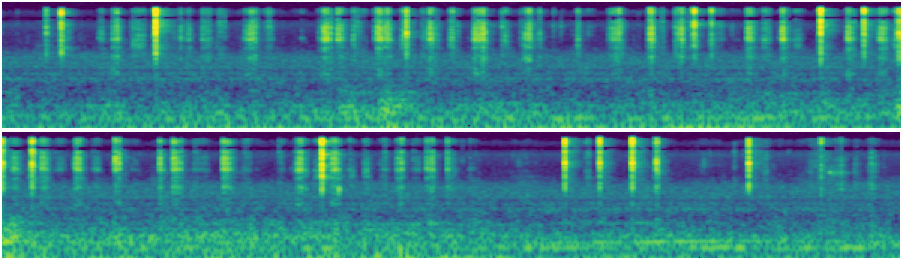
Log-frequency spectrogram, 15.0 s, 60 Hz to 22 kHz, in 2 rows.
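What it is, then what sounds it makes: Plastic phone keypad being picked clean. A thin pointed pick, held in gloved hands, scratches dirt out of the gaps between the rubber/plastic keys of an old, dirty Nokia 1110 phone with a hollow plastic body. Quiet, rapid ticking scrapes and sharp, bright clicks sound over a steady low rumble, each one dying away almost instantly.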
